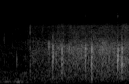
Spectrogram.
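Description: A live studio audience claps, with scattered individual hand claps standing out over a soft wash of clapping, fairly quiet and brief.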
